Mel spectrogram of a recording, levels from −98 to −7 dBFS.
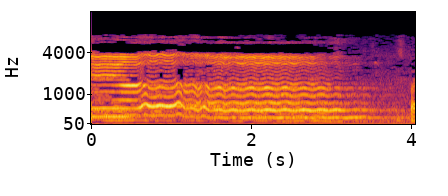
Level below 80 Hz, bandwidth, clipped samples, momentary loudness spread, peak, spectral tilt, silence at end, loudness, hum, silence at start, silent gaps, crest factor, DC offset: -56 dBFS; 7.6 kHz; under 0.1%; 15 LU; -6 dBFS; -4.5 dB/octave; 0 s; -17 LUFS; none; 0 s; none; 12 dB; 1%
